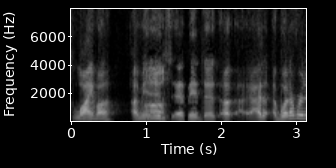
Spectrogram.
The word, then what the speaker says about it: Lima: Lima is pronounced Lima.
